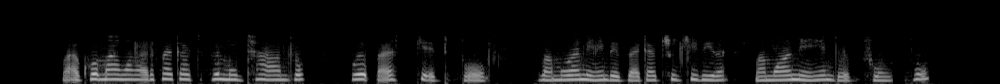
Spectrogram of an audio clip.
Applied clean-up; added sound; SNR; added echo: neural separator model SepFormer WHAMR!.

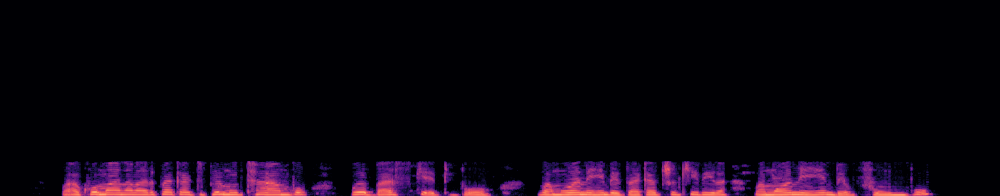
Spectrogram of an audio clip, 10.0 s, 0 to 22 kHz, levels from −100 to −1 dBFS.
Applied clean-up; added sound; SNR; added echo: none; none; none; none.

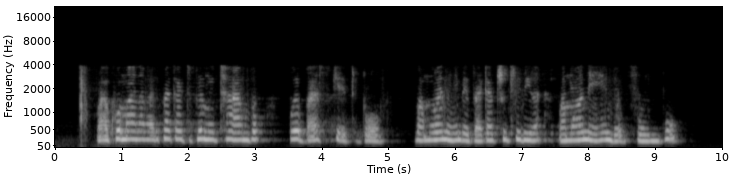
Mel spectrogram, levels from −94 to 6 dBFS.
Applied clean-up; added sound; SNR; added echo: neural mask model DeepFilterNet 3.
